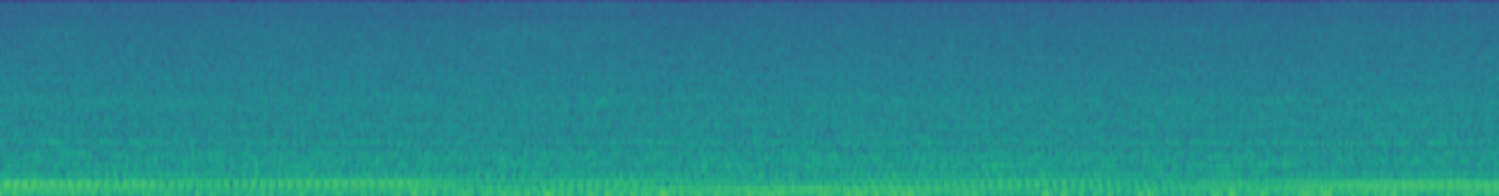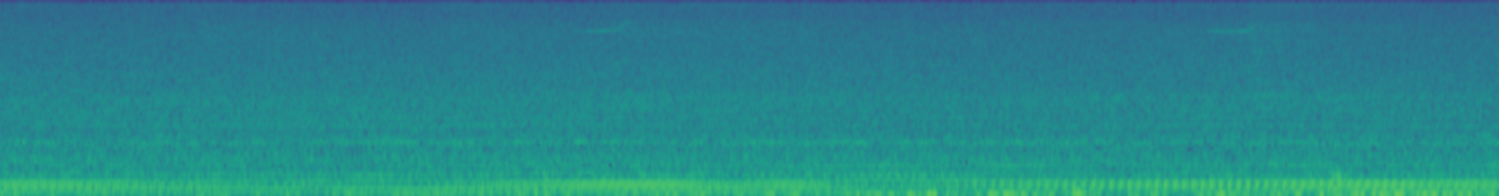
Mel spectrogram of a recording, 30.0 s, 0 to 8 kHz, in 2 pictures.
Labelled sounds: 20.8	21.3	killer whale, southern resident, 4.8 to 5.8 kHz
27.0	27.7	killer whale, southern resident, 3.1 to 5.7 kHz

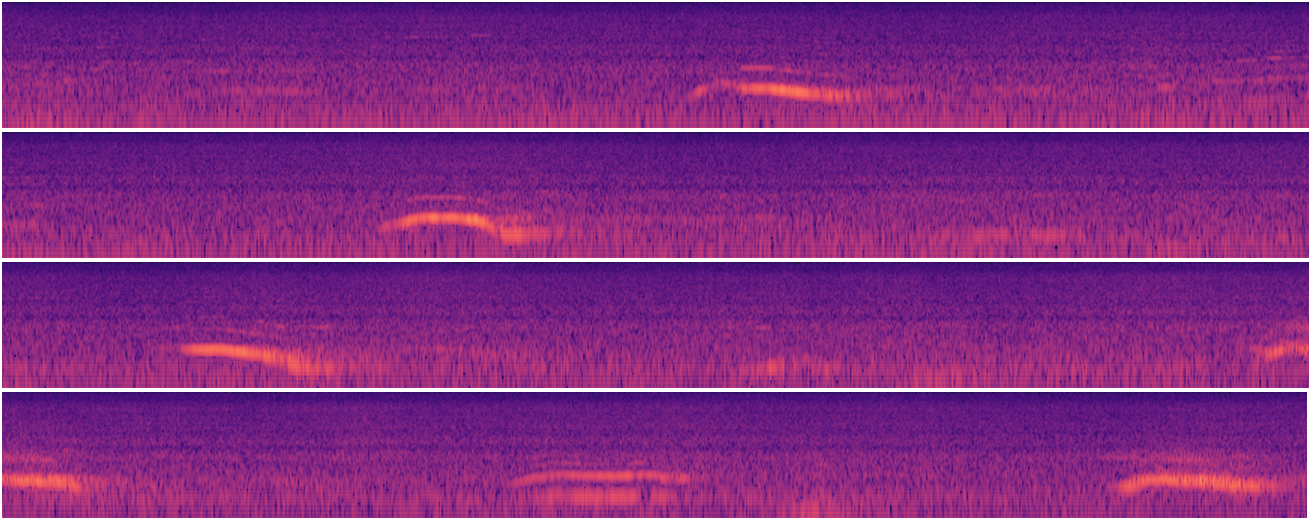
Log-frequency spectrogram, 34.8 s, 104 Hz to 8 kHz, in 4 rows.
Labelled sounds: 4.9	5.2	humpback whale, 0.78 to 0.91 kHz
11.4	11.8	humpback whale, 0.78 to 0.91 kHz
18.7	19.0	humpback whale, 1.2 to 1.3 kHz
26.0	26.3	humpback whale, 0.78 to 1.0 kHz
33.5	33.7	humpback whale, 0.78 to 0.97 kHz

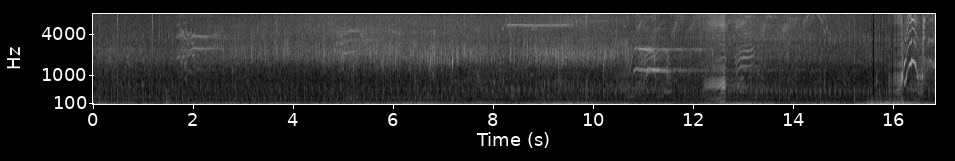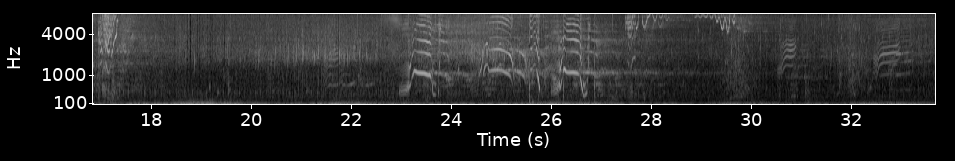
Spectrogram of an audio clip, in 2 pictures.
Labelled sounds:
1.6	2.5	killer whale, southern Alaska resident, 1.2 to 8.0 kHz
4.9	5.5	killer whale, southern Alaska resident, 1.7 to 4.7 kHz
10.7	11.6	killer whale, southern Alaska resident, 0.60 to 8.0 kHz
12.2	13.3	killer whale, southern Alaska resident, 0.28 to 8.0 kHz
16.0	16.5	killer whale, southern Alaska resident, 0.32 to 8.0 kHz
21.4	22.2	killer whale, southern Alaska resident, 0.46 to 3.2 kHz
23.0	24.1	killer whale, southern Alaska resident, 0.23 to 8.0 kHz
24.6	27.0	killer whale, southern Alaska resident, 0.23 to 8.0 kHz
30.5	30.9	killer whale, southern Alaska resident, 0.60 to 7.1 kHz
32.5	33.3	killer whale, southern Alaska resident, 0.60 to 7.6 kHz

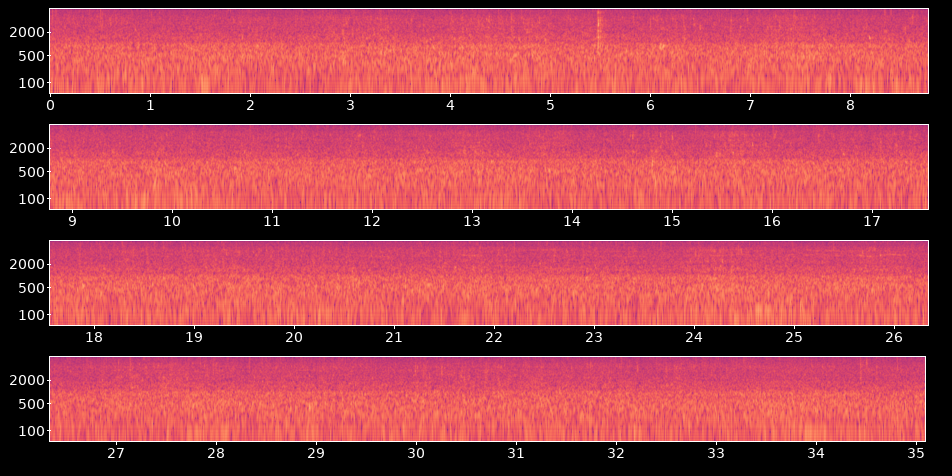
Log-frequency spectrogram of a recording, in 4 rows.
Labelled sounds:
20.7	21.0	Pacific white-sided dolphin, 3.0 to 3.2 kHz
22.4	22.7	Pacific white-sided dolphin, 4.5 to 4.7 kHz
25.9	26.1	Pacific white-sided dolphin, 3.2 to 3.6 kHz

